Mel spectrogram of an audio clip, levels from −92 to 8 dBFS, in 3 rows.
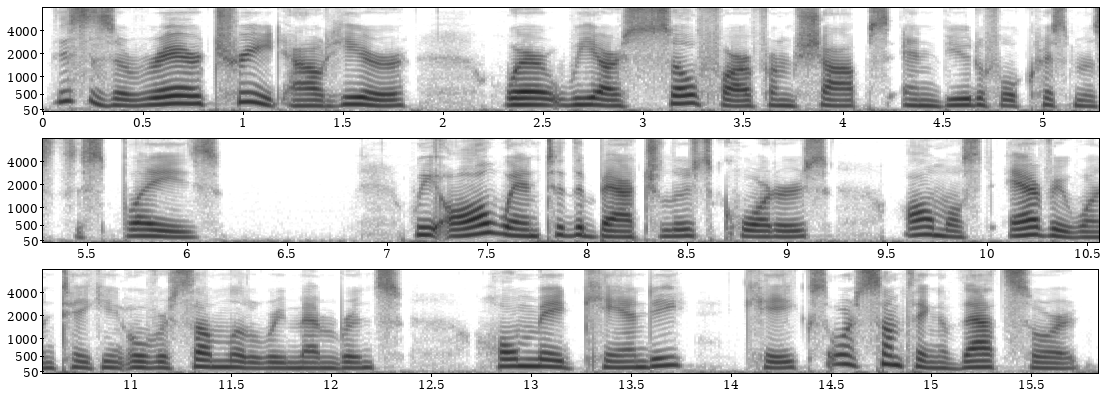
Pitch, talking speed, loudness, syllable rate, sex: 180 Hz, 150 wpm, -18 LUFS, 5.1 syllables/s, female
